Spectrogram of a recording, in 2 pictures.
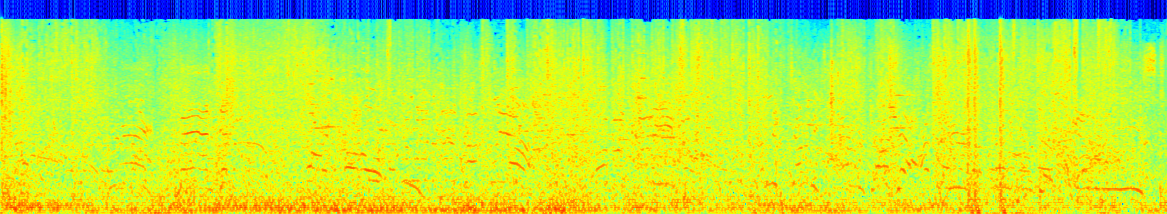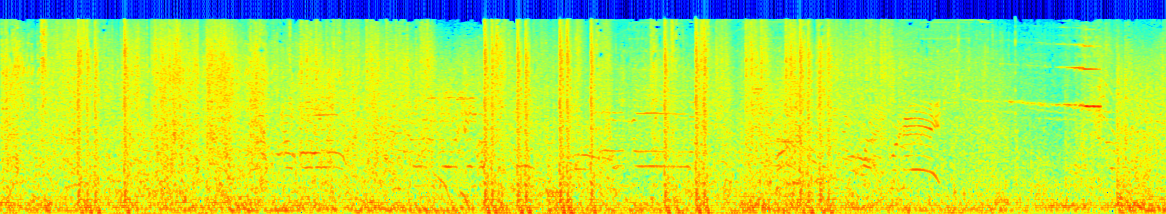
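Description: Rapid gunfire cracks in sharp bursts.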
